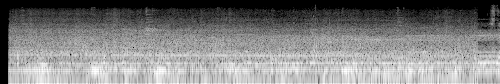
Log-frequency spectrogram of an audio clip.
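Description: Steady motor drone holding one pitch, mixed with wind and water noise. It cuts off abruptly just before the end.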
